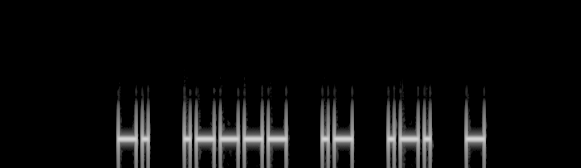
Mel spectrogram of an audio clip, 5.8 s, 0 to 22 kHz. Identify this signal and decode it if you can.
Morse code, heard as a keyed tone, about 20 wpm, spaced as for 15 wpm, 700 Hz. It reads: N1ART
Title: 055 Lesson 10g - Letter r - Call Signs 20wpm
